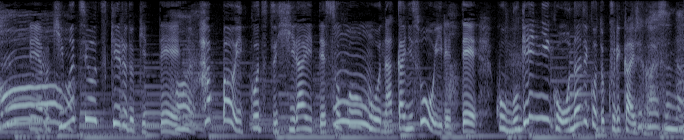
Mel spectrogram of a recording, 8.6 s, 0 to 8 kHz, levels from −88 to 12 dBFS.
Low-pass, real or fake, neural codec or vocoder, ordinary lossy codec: none; real; none; none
